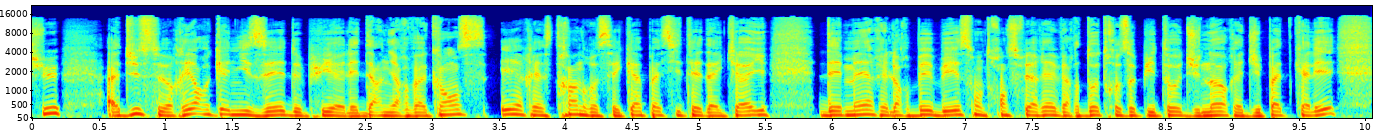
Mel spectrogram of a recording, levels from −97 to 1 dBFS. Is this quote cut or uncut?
uncut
